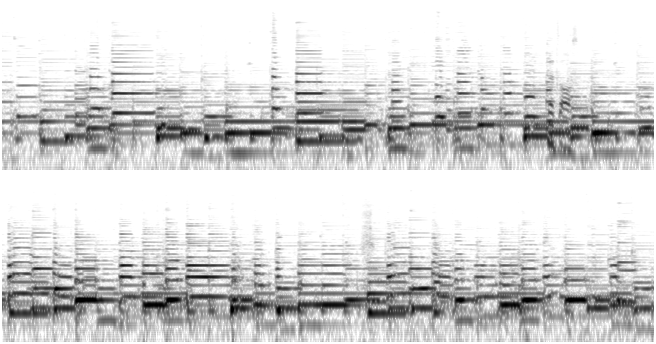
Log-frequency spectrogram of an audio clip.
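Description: Two acoustic guitars playing Malian desert blues together, a pentatonic lead line over a fingerpicked accompaniment, in a continuous stream of plucked notes.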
